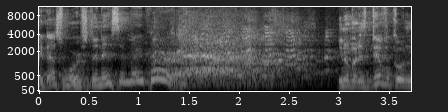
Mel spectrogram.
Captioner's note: audience laughing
